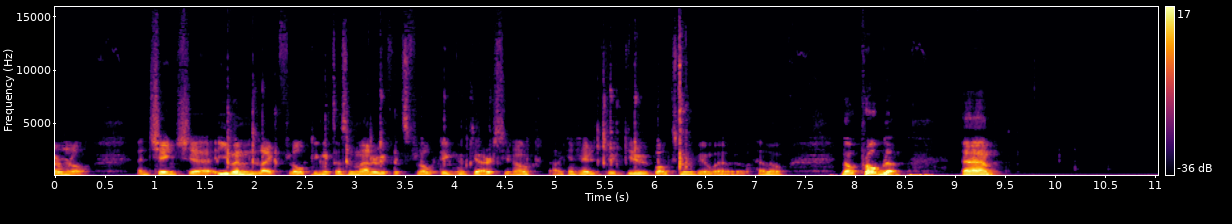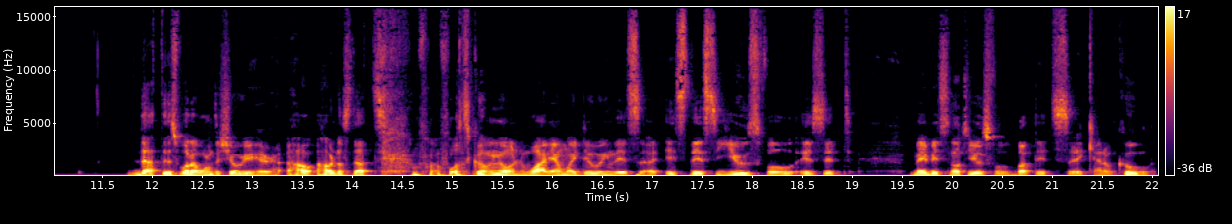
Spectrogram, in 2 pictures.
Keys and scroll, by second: 2.0 super+v, 3.5 super+d.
